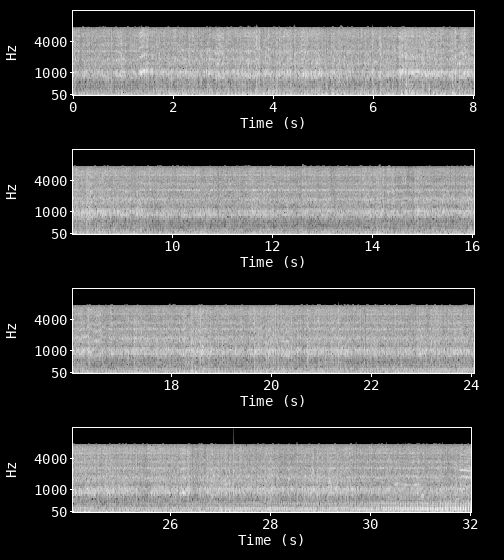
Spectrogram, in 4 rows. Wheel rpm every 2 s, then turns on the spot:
250, 240, 230, 240, 230, 230, 230, 230, 230, 230, 240, 230, 230, 230, 230, 230.
none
